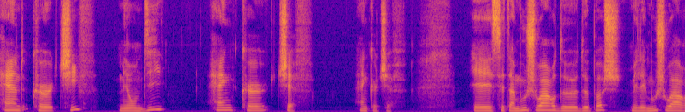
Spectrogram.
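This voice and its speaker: Male English teacher, unhurried explanatory delivery. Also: mid-range voice. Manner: slow, explains pronunciation step by step, fillers. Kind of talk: recorded grammar lesson.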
